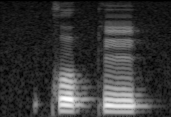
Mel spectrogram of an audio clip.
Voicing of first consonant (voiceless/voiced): voiceless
